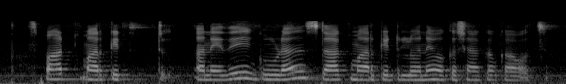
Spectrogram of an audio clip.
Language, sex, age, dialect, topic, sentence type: Telugu, female, 31-35, Telangana, banking, statement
